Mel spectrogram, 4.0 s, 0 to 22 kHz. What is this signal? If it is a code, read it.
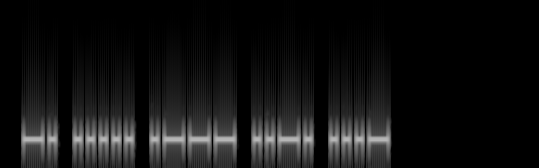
Morse code, heard as a keyed tone, about 25 wpm, 700 Hz. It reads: N5JFV
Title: USA Call Signs - 5 Characters - 25wpm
